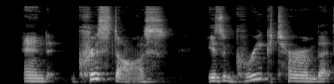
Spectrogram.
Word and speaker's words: Christos: i s t oos this Greek word is pronounced christas and Christos is a Greek term that simply means the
